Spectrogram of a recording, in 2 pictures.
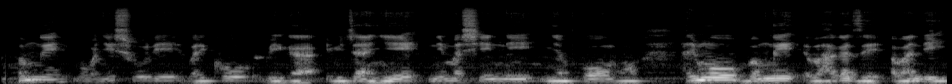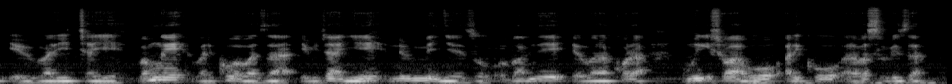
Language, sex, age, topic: Rundi, male, 25-35, education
